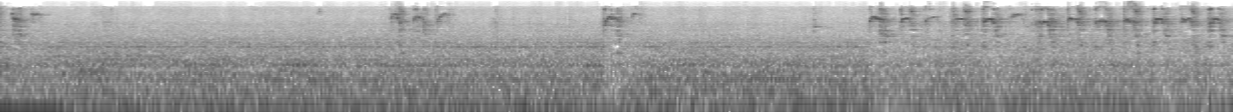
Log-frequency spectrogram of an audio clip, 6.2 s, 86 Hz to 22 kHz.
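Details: 2012 BMW 328i Cabriolet (E93), 6-speed: high rapid chirping squeal from the rear only when accelerating in the lower rpm range of each gear, camera under car at differential; owner suspects dust cap rubbing on diff or the differential itself.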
